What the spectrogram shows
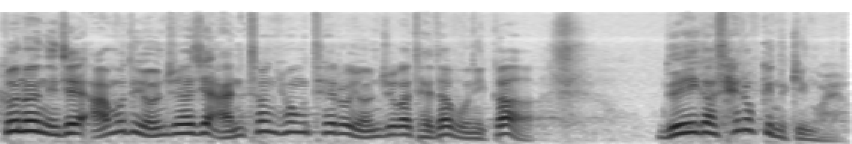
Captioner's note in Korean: none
